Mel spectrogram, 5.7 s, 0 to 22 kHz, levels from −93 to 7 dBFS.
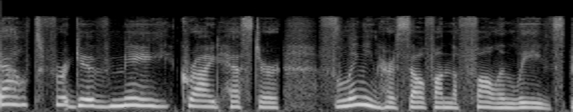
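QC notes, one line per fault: No faults are present in this speech clip, whose call-path coding leaves the expected band limit of about 12 kHz and its ordinary codec texture.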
